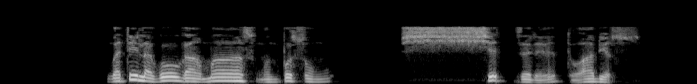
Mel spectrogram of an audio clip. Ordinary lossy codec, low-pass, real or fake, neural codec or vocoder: MP3, 24 kbps; 7.2 kHz; fake; codec, 16 kHz, 8 kbps, FunCodec, trained on LibriTTS, 25 frames a second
